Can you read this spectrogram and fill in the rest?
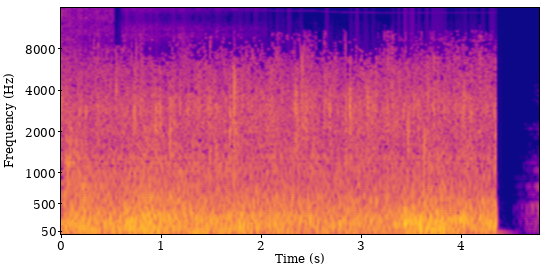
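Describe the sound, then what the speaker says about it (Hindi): Heavy rain pours steadily through a stormy night with rumbling thunder rolling underneath, loud and continuous before cutting off abruptly near the end. "ये कहानी शुरू हुई एक बरसाती रात से।"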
